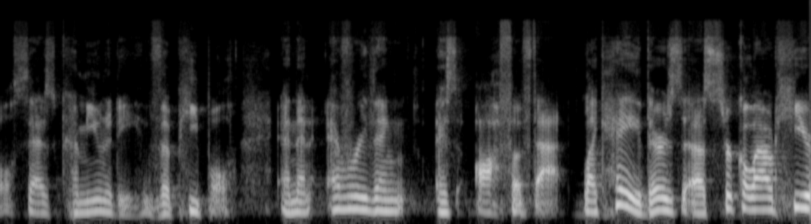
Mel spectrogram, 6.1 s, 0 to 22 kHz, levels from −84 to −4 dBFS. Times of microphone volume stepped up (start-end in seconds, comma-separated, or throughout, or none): 1.02, 2.97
